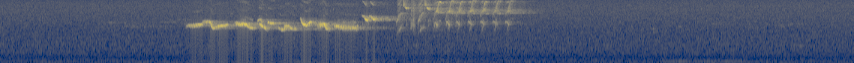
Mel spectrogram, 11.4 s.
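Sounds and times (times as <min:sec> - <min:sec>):
common blackbird song: 0:01.4 - 0:07.2.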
